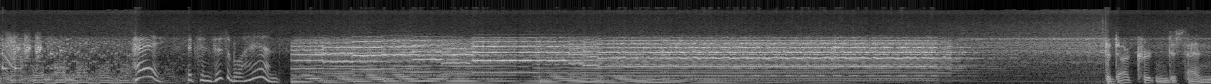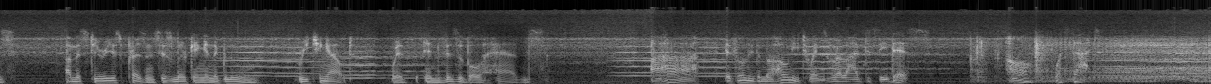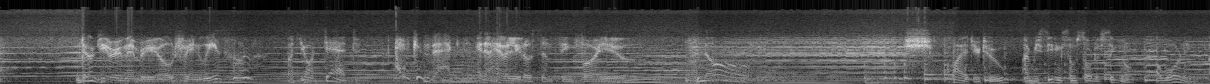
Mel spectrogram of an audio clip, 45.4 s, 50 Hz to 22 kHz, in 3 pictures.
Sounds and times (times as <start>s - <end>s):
Music: 0.0s - 45.4s
Speech: 1.6s - 3.5s, 13.8s - 15.4s, 16.0s - 22.0s, 23.3s - 26.8s, 27.7s - 28.9s, 31.2s - 38.2s, 38.9s - 39.7s, 41.6s - 45.2s.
